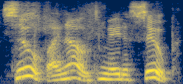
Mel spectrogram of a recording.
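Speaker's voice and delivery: ordinary talk, nothing marked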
